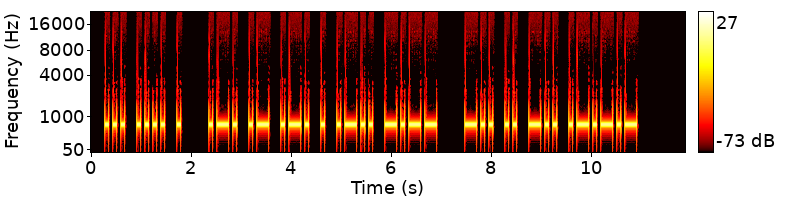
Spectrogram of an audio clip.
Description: Morse code, heard as a keyed tone, about 15 wpm, 700 Hz. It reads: SHE RARELY DID.
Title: Sentences from Top 1400 Words 15wpm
